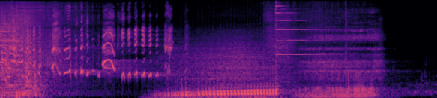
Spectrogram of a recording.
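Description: Cartoon sound effects: squeaky, bouncing voice-like chirps, then a low pulsing buzz and a second low rumble with a few high steady tones, which cuts off suddenly shortly before the end.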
